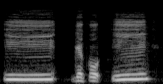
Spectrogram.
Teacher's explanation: मुंह छोटा सा खुल रहा है और बहुत सकरा हो जाता है और लेकिन कहीं पर छू नहीं रहा है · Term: समृद्ध स्वर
